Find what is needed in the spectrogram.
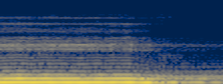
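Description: A male singer holding one long note over acoustic guitar; the note stops about one and a half seconds in, and the guitar rings on, fading.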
